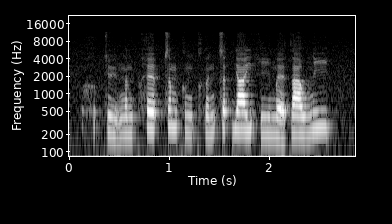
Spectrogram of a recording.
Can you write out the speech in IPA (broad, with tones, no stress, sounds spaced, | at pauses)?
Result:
h ʊ˥ k̚ s yː˨˩ ŋ ɐ˧ n pʰ ɛː˥ p̚ t͡s ɐ˥ m k ʊ˨ ŋ kʰ ɵ˨˥ n t͡s ɐ˧ t̚ j aː˧ j h iː˨ m ɛː˨˩ t̪ aː˧ w n̪ iː˥ k̚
